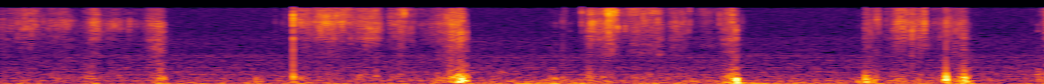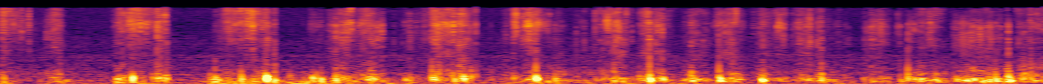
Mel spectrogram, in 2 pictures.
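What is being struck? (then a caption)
Lump of foam-bead floam clay. A small lump of purple floam foam-bead clay, held in the hand, is poked and scratched with a thin stick tool close to the microphone. It gives a run of quick, dry crackles and crunchy tearing snaps with bright crisp edges over a soft low thump. The crackling grows busier and louder in the second half.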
